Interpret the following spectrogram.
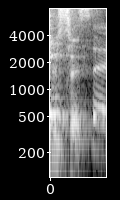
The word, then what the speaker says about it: Aitchison: It's Aitchison.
